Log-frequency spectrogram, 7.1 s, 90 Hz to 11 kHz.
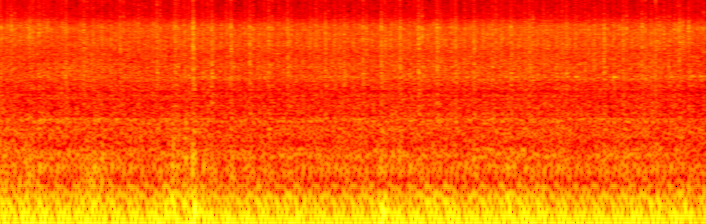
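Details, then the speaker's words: Holley 750 carburetor on a V8 at idle with idle mixture screws 1¾ turns out, running rich: deep, hollow, lopey-cam-like exhaust note, with some smoke. "the idle is kind of kind of sounds like if it had a kind of a lopey cam the exhaust note becomes really really like deep and kind of hol"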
